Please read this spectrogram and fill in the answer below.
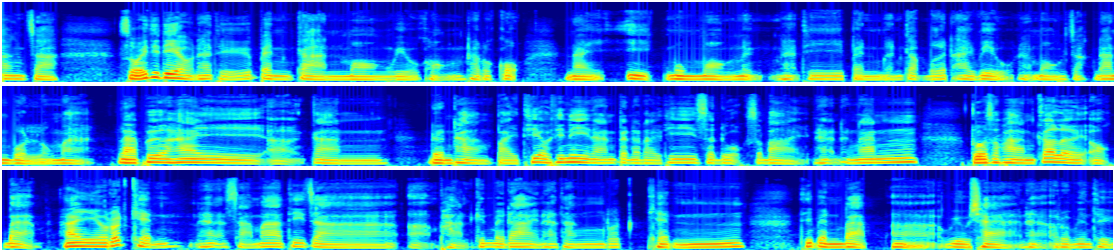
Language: Thai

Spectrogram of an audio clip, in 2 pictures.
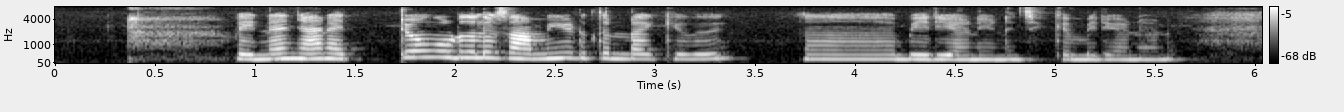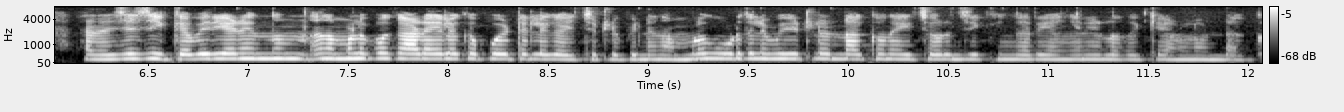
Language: Malayalam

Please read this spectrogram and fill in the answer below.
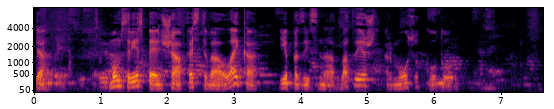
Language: Latvian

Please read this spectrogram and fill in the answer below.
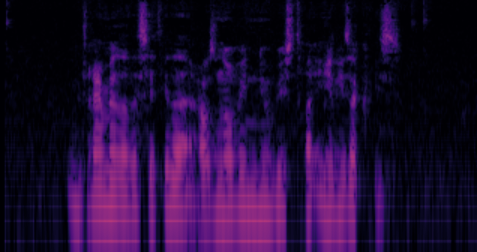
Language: Macedonian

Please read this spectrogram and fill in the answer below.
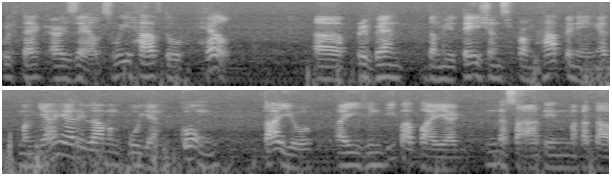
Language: Filipino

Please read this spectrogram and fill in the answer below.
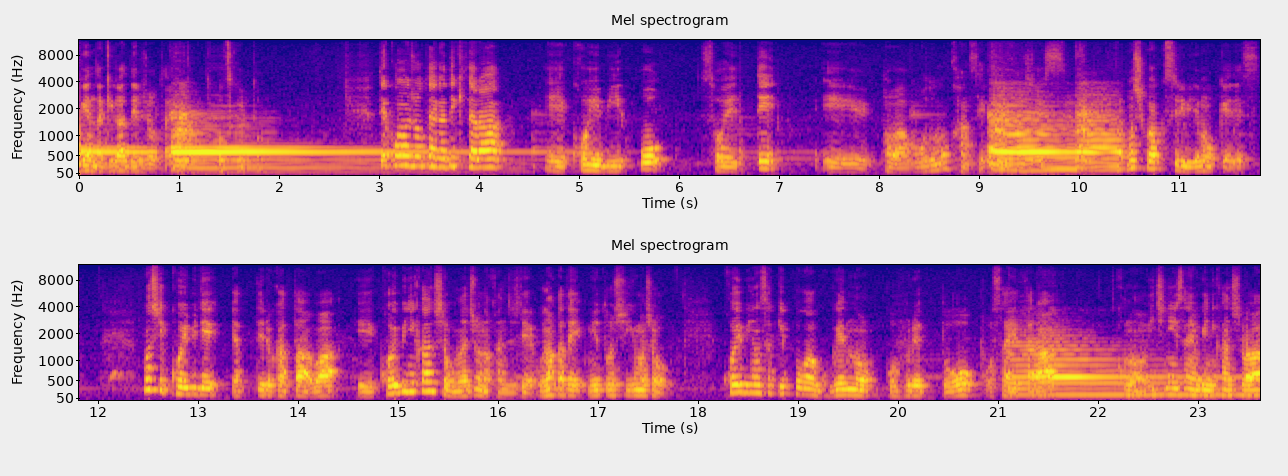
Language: Japanese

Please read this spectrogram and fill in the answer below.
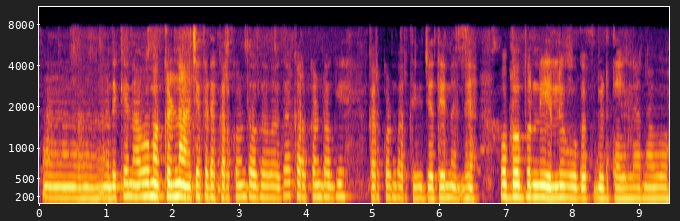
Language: Kannada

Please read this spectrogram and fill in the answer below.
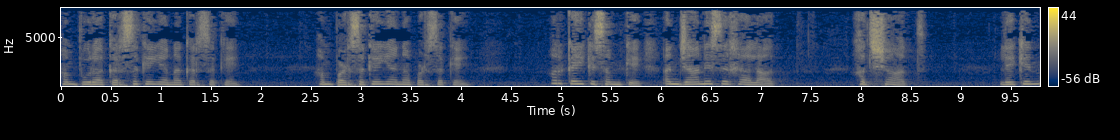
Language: Urdu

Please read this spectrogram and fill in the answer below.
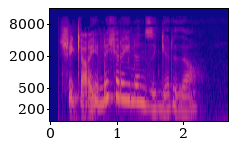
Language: Kabyle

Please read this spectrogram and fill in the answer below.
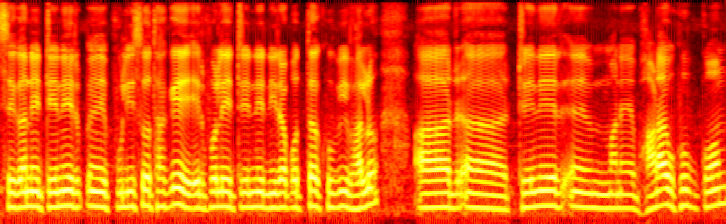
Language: Bangla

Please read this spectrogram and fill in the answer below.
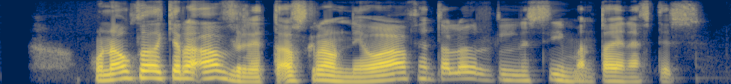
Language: Icelandic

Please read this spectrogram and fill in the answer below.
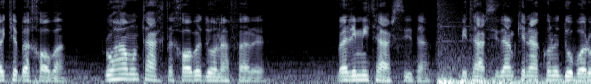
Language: Persian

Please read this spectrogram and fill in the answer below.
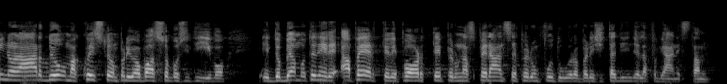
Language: Italian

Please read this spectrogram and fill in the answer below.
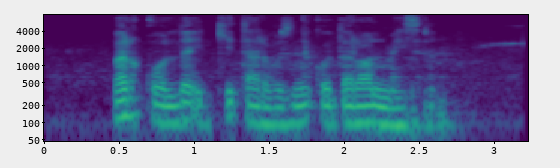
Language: Uzbek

